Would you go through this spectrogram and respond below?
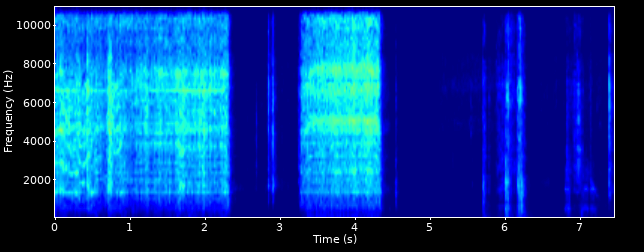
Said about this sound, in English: I'll do the little grinding here to open that up a little bit so I can get the bolt in there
